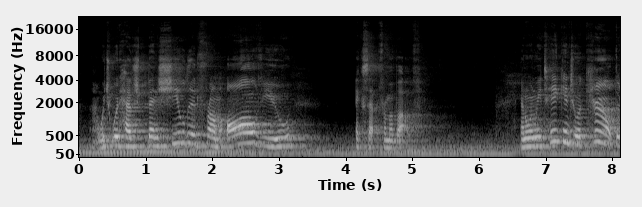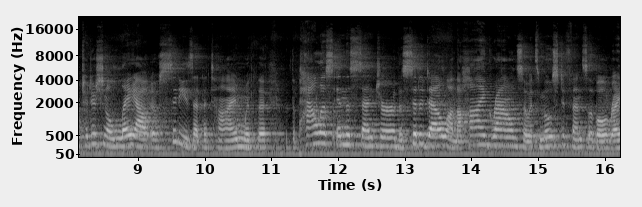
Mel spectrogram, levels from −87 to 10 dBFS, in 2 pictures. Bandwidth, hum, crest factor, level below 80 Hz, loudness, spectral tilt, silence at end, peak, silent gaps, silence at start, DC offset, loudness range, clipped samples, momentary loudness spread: 17.5 kHz; none; 18 dB; -42 dBFS; -24 LUFS; -5 dB/octave; 0 s; -6 dBFS; none; 0 s; under 0.1%; 6 LU; under 0.1%; 21 LU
